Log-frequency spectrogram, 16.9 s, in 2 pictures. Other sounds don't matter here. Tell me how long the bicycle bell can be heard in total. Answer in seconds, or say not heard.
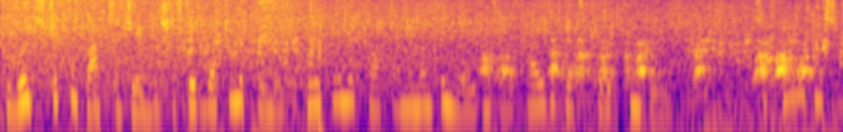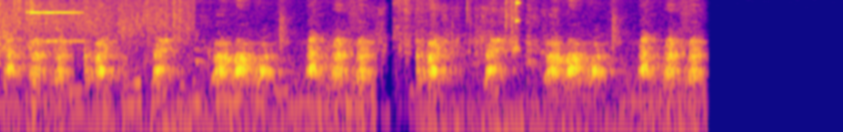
4 s.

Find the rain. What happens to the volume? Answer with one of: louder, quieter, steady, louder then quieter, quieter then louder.
quieter.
